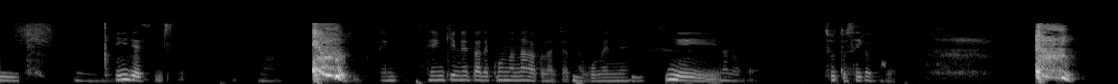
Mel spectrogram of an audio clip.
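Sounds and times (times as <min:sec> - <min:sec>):
speech: 0:00.0 - 0:00.5, 0:01.2 - 0:01.9, 0:03.8 - 0:07.6, 0:08.2 - 0:09.0
person with an itchy throat clearing throat: 0:03.2 - 0:03.6, 0:10.4 - 0:10.8.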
